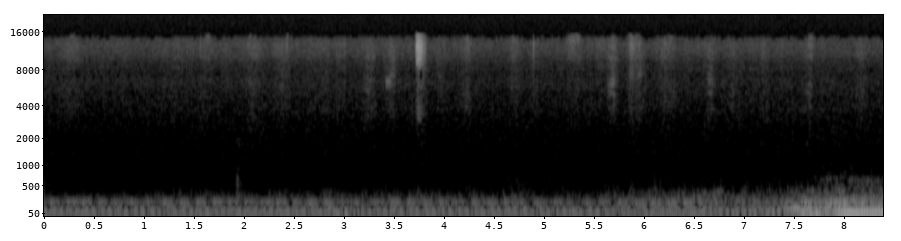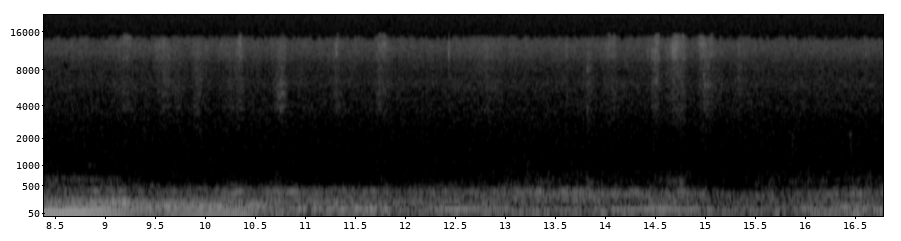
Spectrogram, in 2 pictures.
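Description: Yarn rustles softly as a crochet hook works it.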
